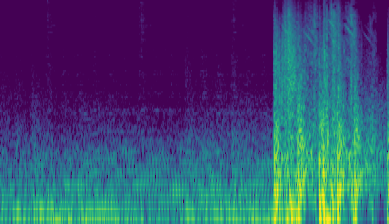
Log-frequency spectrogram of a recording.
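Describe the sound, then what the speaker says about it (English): Rapid bursts of gunfire in a video game, quiet and scattered at first, then a dense, loud volley erupting partway through and continuing to the end. "Why did he shoot?"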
